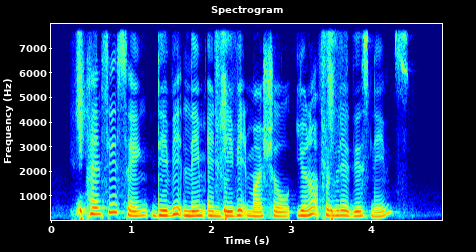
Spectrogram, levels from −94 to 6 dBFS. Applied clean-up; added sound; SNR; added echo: neural mask model Resemble Enhance denoiser.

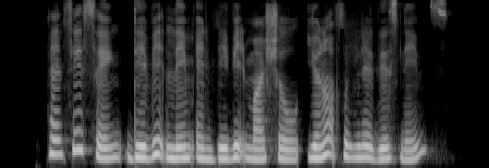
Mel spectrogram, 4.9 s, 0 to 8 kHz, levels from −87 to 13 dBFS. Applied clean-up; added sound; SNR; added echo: neural mask model DeepFilterNet 3.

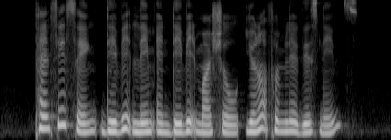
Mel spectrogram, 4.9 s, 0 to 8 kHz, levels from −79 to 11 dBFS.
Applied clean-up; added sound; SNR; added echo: none; none; none; none.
